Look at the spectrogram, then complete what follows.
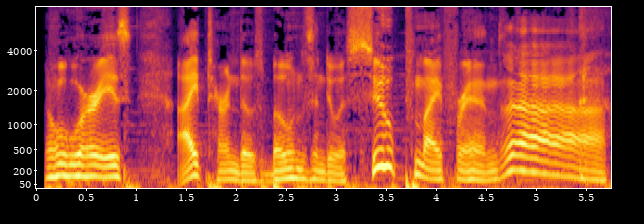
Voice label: saying no worries i turned those bones laughing funny spooky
